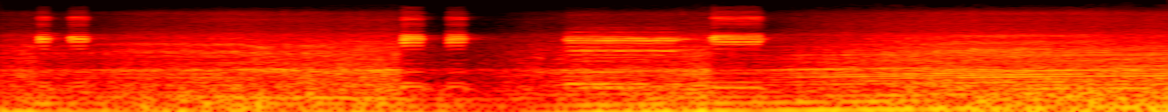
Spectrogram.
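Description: Car horns toot in short bursts, a quick double honk and then longer blasts, over a constant loud rumble of road traffic close by.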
